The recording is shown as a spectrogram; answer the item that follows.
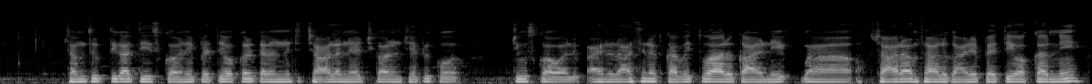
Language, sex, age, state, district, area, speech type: Telugu, male, 18-30, Andhra Pradesh, Sri Balaji, urban, spontaneous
